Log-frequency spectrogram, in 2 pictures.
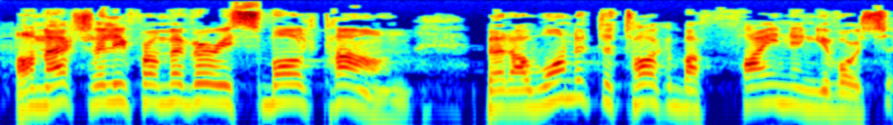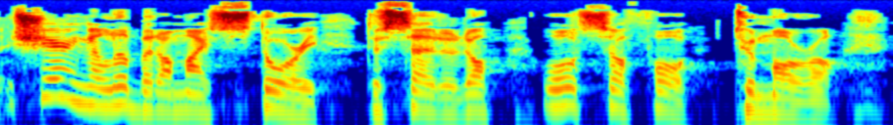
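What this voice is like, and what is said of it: Norwegian accent. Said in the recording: “I am from the country of Norway. So my accent, I'm not from Atlanta.”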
